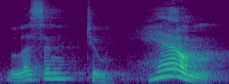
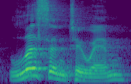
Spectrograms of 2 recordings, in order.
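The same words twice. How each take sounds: First: The stress is on him. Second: The stress is on listen.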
